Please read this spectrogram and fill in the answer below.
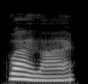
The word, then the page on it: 外来: wài lái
